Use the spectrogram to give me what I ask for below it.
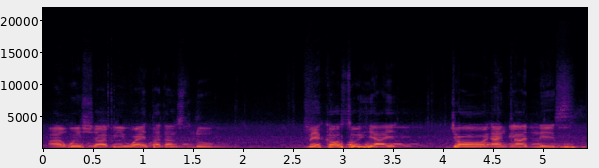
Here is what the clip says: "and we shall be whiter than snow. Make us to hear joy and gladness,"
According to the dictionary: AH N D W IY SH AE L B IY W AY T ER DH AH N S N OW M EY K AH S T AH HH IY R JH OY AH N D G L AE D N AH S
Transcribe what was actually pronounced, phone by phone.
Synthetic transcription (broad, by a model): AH N W IY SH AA L B IY W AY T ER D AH N S L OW M EY K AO S T AH HH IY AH JH OY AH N G L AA D N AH S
